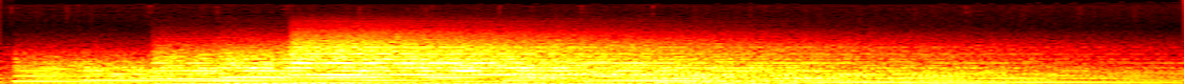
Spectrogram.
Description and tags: A dark, slow arpeggio played on a Nord Modular synth.
ambient, arp, dark, digital, loop, quiet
